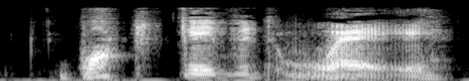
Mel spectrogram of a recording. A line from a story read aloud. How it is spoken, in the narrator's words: he grunted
